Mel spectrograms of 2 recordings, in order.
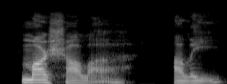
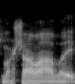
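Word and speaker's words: Mahershala Ali: Marshalla Ali. – Yeah, I'm sorry. It is Marshalla Ali, the guy that played Vector.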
